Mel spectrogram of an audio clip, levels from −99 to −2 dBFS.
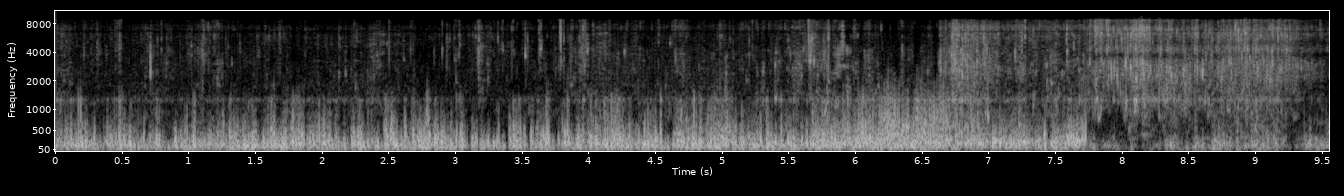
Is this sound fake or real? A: real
